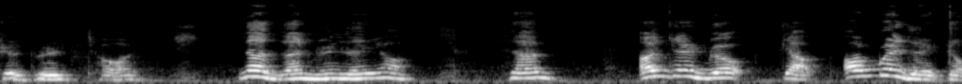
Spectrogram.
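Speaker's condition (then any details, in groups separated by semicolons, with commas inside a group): Cerebral palsy; spastic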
